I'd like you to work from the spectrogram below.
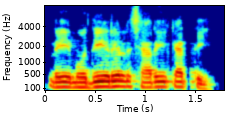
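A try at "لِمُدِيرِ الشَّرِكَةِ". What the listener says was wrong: Iya, tapi itu shin itu huruf syamsiyah ya. lamnya tidak usah dibaca. Iya li mudirish syarikati. Syarikati itu ya bacanya nggak ada panjang pendeknya gitu. Jadi syarikati gitu. Nah ini ya ini syarikati ti-nya karena dia mudhof ilaih, sedangkan roknya itu kasroh karena ada lam. Limudirish. Nah, ini jadi seolah-olah di sini biasanya dikasih tanwin gini, sebetulnya enggak ya. Karena dia huruf syamsiah. Limudirish syarikati.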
